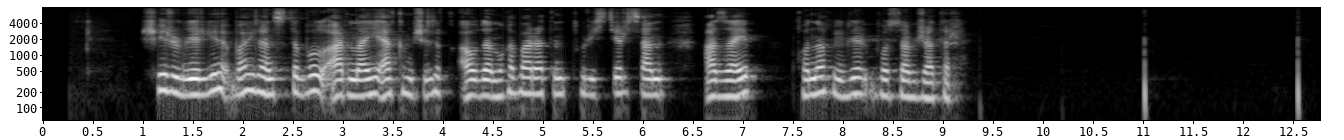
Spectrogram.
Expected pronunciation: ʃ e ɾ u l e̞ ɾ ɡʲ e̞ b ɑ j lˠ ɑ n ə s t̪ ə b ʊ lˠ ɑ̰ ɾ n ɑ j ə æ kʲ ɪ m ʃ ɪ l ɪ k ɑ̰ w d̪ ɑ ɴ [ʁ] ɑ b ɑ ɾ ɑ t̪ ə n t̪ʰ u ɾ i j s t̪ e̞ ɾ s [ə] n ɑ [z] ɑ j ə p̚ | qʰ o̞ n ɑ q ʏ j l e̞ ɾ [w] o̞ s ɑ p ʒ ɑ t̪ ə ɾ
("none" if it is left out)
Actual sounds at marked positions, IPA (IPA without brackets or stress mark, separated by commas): ʁ, ɑ, z, b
